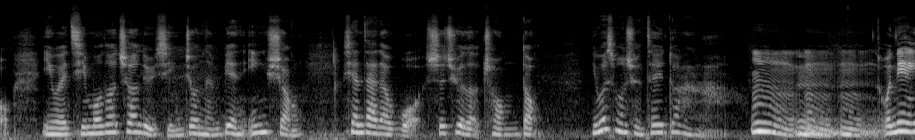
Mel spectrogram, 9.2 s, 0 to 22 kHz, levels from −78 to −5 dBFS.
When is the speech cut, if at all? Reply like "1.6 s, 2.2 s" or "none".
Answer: 7.5 s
